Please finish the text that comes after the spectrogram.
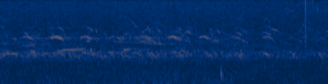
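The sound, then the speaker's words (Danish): Seagulls screech repeatedly in a harbour on the Limfjord in Denmark, several overlapping calls over a steady low rumble of wind and water. “Det eneste, der minder bare en lille smule om det fiskerliv, der var engang. Det er mågeskrigende.”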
